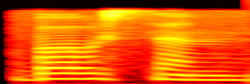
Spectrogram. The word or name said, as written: boatswain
